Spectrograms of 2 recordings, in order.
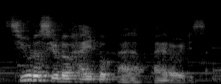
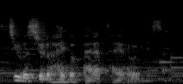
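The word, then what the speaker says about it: pseudohypoparathyroidism: സ്യൂഡോ ഹൈപ്പോപാരാതൈറോയിഡിസം. സ്യൂഡോ ഹൈപ്പോപാരാതൈറോയിഡിസം.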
